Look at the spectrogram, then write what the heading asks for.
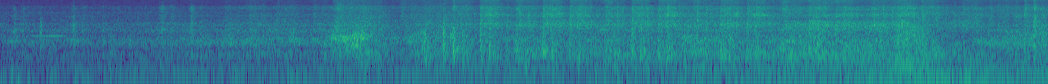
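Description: Commuter train passing underneath: a rumbling run of coaches with the wheels clicking on the rails. It grows suddenly louder about four seconds in, as the train reaches the bridge.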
